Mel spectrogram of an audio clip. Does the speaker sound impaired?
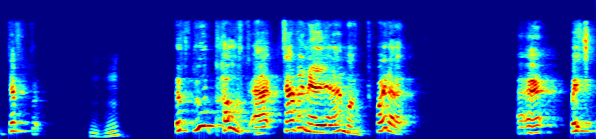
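Yes: profound deafness, bilateral, from spinal meningitis; big headphones, slight residual hearing when loud, closed captioning, cannot hear words spoken.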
